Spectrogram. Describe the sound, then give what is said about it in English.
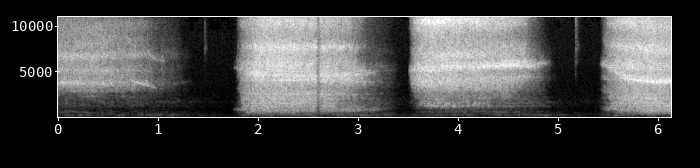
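Deep breaths in a breathing exercise, each a long, airy, hissing rush of air separated by brief silences, steady and fairly soft, repeating in slow rhythm. “So, focus the attention on the bottom. Here we go, 5 breaths.”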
